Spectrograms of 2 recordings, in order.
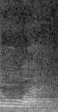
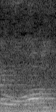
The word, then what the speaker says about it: Beauvoir: ¿Era de Beauvoir o de Beauvoir? Bueno, yo he visto que la pronunciación es de Beauvoir, o sea, dicen de Beauvoir, pero es francés como de Beauvoir.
